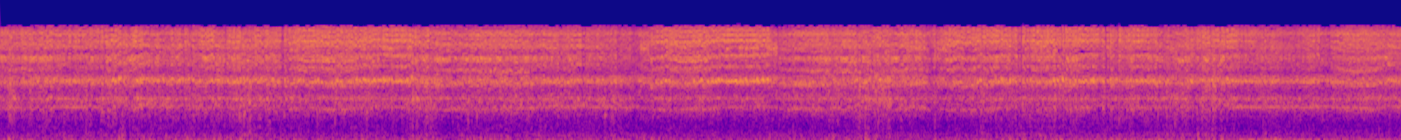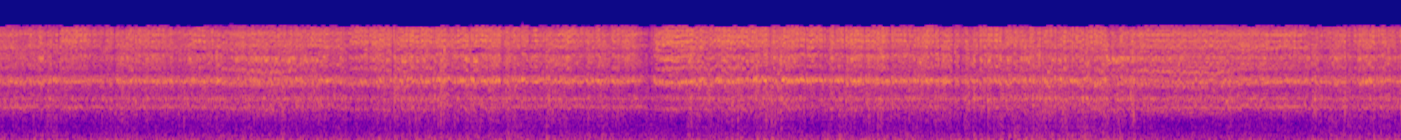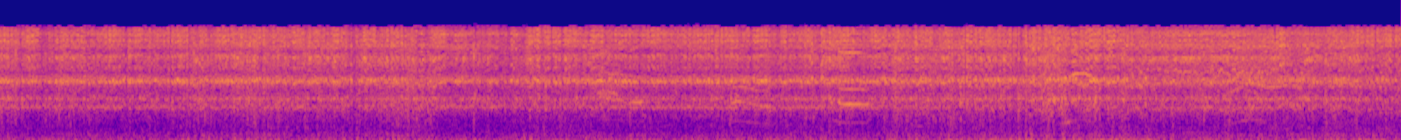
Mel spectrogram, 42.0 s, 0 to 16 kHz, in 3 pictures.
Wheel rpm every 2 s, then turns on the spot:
230, 230, 220, 230, 220, 230, 230, 230, 220, 230, 220, 230, 220, 230, 240, 230, 230, 230, 230, 220, 220.
none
